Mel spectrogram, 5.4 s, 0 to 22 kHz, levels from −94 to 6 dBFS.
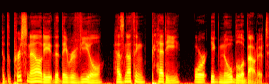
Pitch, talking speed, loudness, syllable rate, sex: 110 Hz, 145 wpm, -18 LUFS, 4.9 syllables/s, male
